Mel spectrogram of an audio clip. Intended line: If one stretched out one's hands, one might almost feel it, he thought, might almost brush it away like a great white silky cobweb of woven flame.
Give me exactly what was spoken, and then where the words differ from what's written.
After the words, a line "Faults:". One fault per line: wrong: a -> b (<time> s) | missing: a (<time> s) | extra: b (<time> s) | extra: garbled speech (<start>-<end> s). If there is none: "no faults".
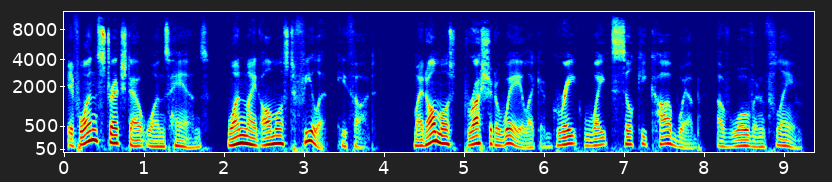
If one stretched out one's hands, one might almost feel it, he thought, might almost brush it away like a great white silky cobweb of woven flame.
Faults:
no faults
